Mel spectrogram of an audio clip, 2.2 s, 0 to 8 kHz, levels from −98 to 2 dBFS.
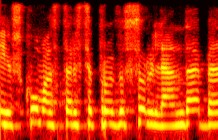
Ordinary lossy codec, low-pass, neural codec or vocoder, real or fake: Opus, 64 kbps; 7.2 kHz; none; real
